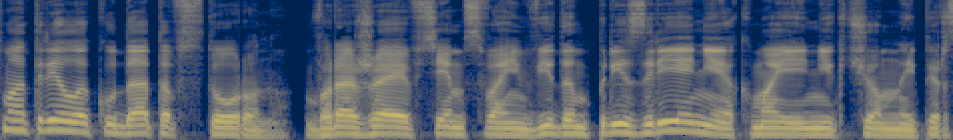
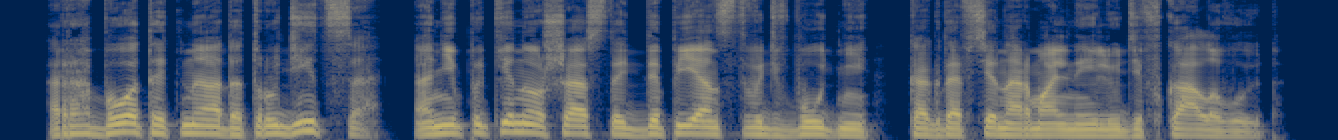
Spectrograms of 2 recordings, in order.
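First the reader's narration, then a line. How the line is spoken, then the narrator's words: Muffled venomous hiss. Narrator (Russian): глухое ядовитое шипение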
